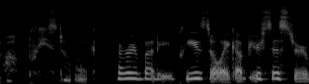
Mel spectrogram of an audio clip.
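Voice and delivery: soft, whispered begging; pleading with the toddler not to wake the house. Retold or imitated. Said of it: "I'm like".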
